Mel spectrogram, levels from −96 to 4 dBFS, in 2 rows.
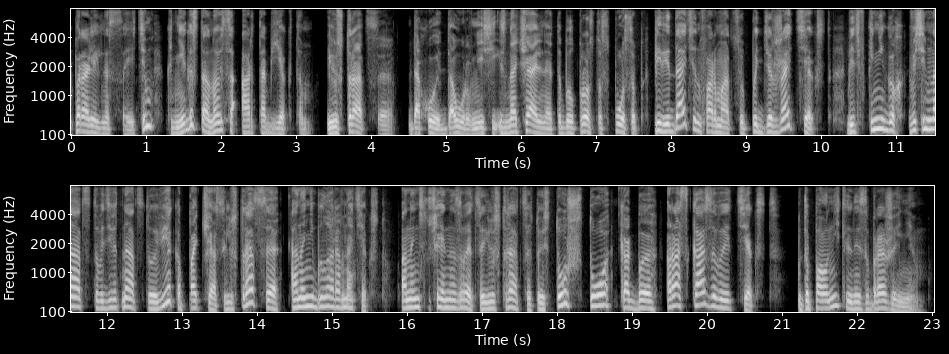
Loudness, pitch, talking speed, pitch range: -15 LUFS, 175 Hz, 125 wpm, 150-205 Hz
